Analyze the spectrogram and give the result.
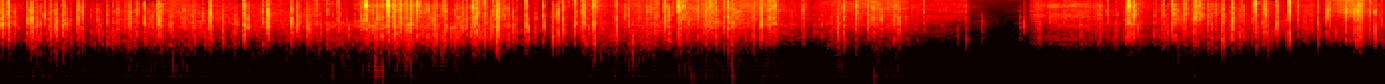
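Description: An empty, folded thin kraft paper bakery bag is bent and crinkled by hands, then pressed flat with fingertips. The result is dense, bright, crackly crinkling with almost no low end. The crinkling pauses briefly to near silence before resuming in sharper bursts.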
